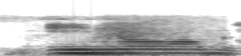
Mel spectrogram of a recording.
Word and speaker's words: enormous: Từ này các bạn để ý nha, cái từ này nó sẽ nhấn trọng âm ở âm thứ hai. Enormous. Enormous. Âm y đầu mình sẽ đọc nhẹ nhàng. Y. Enormous. Đây, nó nhấn âm thứ hai nha các bạn.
